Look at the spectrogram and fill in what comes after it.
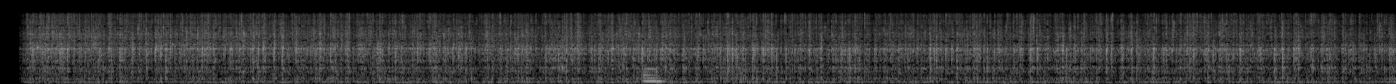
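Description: Dumplings pan-frying in oil in a non-stick frying pan: a steady sizzle with fine crackling throughout.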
